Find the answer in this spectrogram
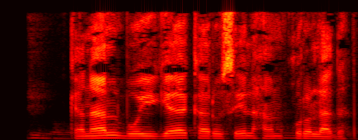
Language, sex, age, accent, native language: Uzbek, male, 18-24, Andijon, Uzbek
